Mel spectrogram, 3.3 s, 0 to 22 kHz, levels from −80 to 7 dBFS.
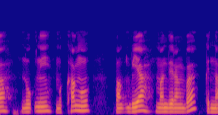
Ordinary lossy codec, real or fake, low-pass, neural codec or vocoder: none; real; 7.2 kHz; none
